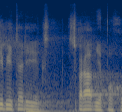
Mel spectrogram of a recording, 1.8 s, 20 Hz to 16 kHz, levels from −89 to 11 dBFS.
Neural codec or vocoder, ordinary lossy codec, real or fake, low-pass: autoencoder, 48 kHz, 128 numbers a frame, DAC-VAE, trained on Japanese speech; AAC, 64 kbps; fake; 14.4 kHz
